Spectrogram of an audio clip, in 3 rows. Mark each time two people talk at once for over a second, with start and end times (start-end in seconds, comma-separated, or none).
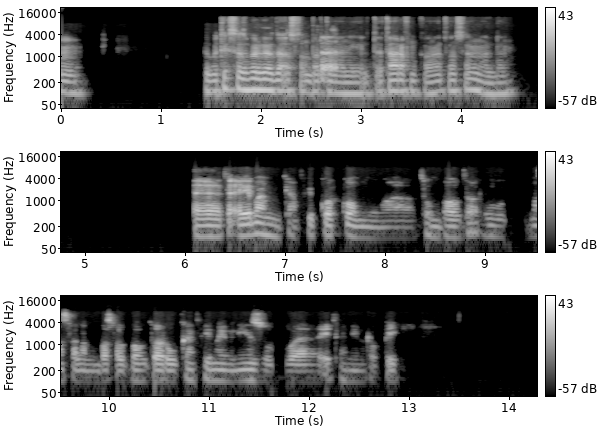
none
